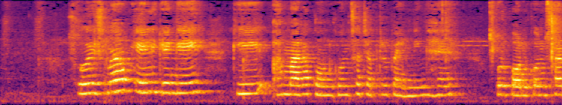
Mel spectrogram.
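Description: A young girl talks close by with animation.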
